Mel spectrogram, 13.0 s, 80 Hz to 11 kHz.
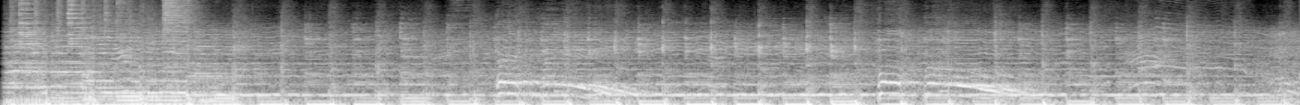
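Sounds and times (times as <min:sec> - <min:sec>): long note falling in pitch: 0:00.0 - 0:03.0
live rock band playing: 0:00.0 - 0:13.0
pulsing bass line: 0:00.0 - 0:13.0.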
